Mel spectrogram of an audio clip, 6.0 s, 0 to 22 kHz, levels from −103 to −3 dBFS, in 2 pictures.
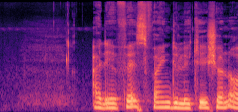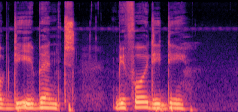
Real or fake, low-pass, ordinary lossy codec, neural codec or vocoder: real; none; none; none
